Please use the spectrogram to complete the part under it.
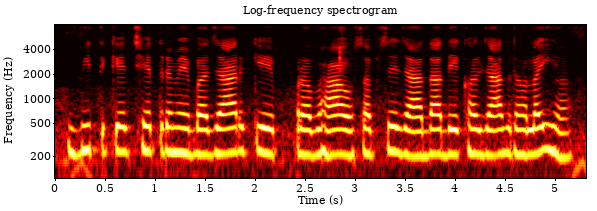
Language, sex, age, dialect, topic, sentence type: Magahi, female, 18-24, Western, banking, statement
